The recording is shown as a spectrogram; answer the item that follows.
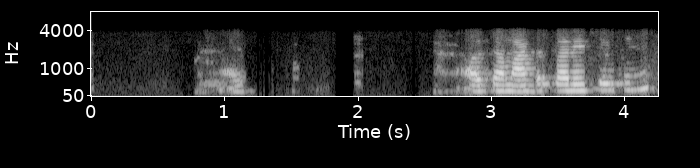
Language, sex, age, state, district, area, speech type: Hindi, female, 45-60, Uttar Pradesh, Azamgarh, rural, conversation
